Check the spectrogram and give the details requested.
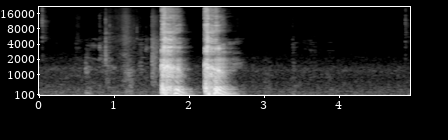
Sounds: Cough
